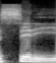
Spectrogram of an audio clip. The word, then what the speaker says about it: Siddhi: The Siddhi? – Yeah. – Am I saying it right? – Yeah, the gift, it's the shadow? – It's the Siddhi, yes.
